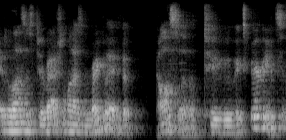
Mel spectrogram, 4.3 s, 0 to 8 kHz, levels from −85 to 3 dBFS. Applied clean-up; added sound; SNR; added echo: neural mask model DeepFilterNet 3.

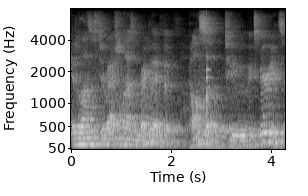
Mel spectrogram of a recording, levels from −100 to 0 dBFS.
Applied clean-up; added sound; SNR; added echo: none; Chink, clink; 10 dB; reverberation time 1.1 s.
